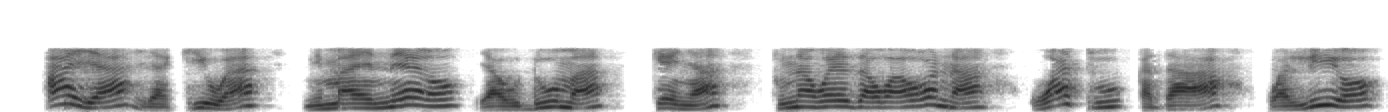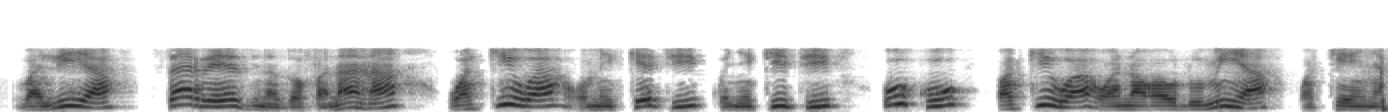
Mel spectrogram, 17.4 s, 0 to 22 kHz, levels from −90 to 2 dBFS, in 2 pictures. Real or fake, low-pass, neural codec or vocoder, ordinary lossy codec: fake; 3.6 kHz; vocoder, 22.05 kHz, 80 mel bands, Vocos; AAC, 24 kbps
